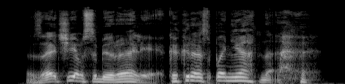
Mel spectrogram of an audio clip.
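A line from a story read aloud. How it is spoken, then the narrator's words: Condescending snort. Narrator (Russian): хмыкнул Юрий снисходительно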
